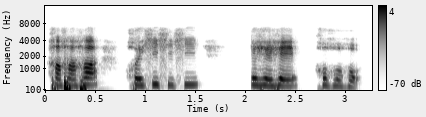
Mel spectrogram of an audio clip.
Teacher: le H est prononcé. Il est aspiré, en japonais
